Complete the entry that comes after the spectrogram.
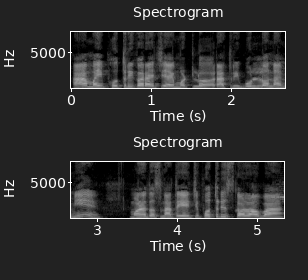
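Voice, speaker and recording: A man's voice: high voice, moderate pace, lightly acted. A man voicing an exasperated cartoon village husband, blunt and scolding, with a Varhadi Marathi accent. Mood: irritated. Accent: Varhadi Marathi from Vidarbha. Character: exasperated village husband, protective of his sister. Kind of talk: dubbed cartoon comedy dialogue.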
